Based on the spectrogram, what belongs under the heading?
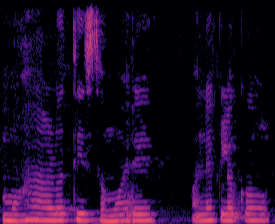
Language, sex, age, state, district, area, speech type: Odia, female, 18-30, Odisha, Nabarangpur, urban, spontaneous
